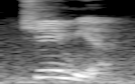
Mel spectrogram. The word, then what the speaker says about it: CIMEA: It's CIMEA, but it is pronounced as CIMEA.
